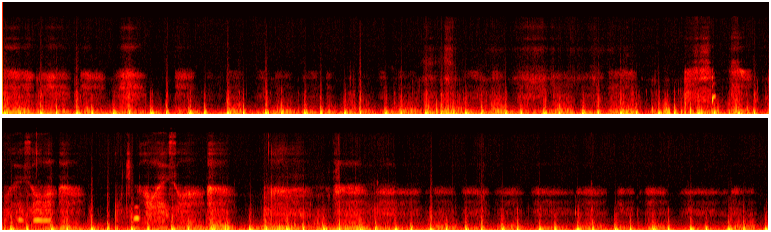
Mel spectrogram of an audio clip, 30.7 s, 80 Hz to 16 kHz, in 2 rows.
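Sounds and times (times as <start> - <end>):
faint hum: 0.0 - 30.6
rapid heartbeat: 0.0 - 30.6.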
